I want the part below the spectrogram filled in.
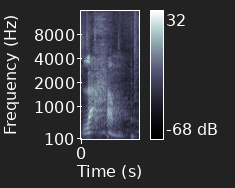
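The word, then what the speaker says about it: لحم: So beef is laham, Laham. laham. Laham. The ha, laham, Laham.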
